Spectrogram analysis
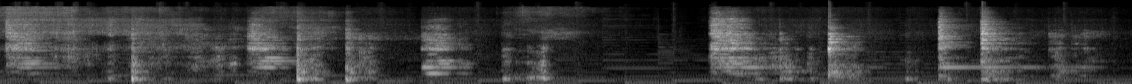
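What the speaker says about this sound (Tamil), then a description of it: "இந்த வெங்காயத்தை கிண்டி விடணும்" Onions being stirred in a large pot for chicken biryani give metallic scrapes and clinks in irregular bursts, close and moderately loud, with brief pauses between strokes.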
